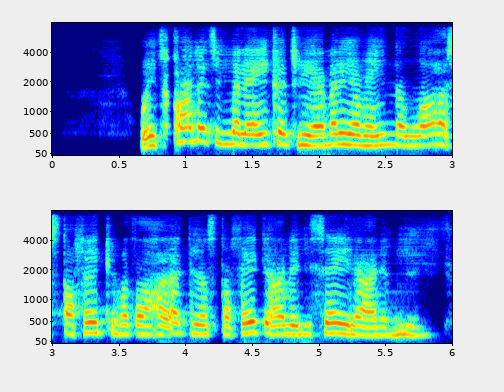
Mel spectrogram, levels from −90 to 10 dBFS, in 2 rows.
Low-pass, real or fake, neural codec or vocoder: 7.2 kHz; fake; codec, 24 kHz, 1 kbps, SNAC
